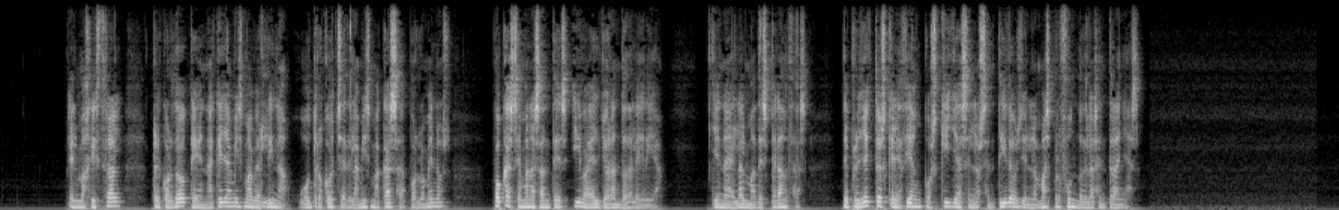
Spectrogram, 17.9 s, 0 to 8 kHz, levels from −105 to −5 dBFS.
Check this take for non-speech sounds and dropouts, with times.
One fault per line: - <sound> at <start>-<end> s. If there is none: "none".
none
